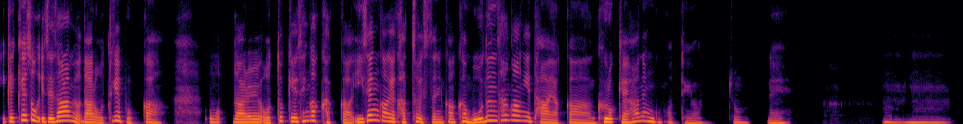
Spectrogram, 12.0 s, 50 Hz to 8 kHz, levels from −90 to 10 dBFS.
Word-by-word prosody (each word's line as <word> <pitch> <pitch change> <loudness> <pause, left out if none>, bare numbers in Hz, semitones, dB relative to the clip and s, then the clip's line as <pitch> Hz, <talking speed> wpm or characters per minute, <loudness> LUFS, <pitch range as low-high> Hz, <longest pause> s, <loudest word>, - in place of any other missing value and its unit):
이렇게 230 +3 +1
계속 325 0 +3
이제 220 -1 +6
이 - - +5
사람이 285 -2 +5
'어 - - +1
나를 185 -3 +2
어떻게 275 - -1
볼까? 170 - -4 0.5
어 190 -2 -2 0.2
나를 190 -1 +3
어떻게 240 +8 +1
생각할까?' 230 - -2
이 205 +1 +3
생각에 290 -7 +2
갇혀 215 +1 -1
있으니까 185 +1 -2
그냥 230 +2 +2
모든 225 +12 +4
상황이 310 -5 -2
다 185 -3 -1
약간 160 -1 -4
그렇게 205 +2 +4
하는 245 +4 0
것 200 -2 -9
같아요. 150 -1 -9 0.3
좀 170 -2 -8 0.2
네. 155 -1 -4 1.2
음. 175 -1 -7
190 Hz, 305 characters per minute, -23 LUFS, 175-240 Hz, 1.2 s, 이제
